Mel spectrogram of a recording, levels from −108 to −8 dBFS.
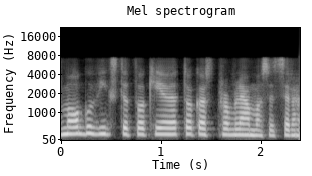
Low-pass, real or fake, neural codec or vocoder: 7.2 kHz; fake; codec, 16 kHz, 0.3 kbps, FocalCodec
